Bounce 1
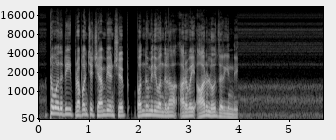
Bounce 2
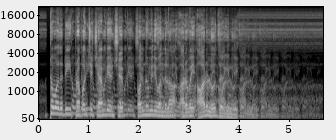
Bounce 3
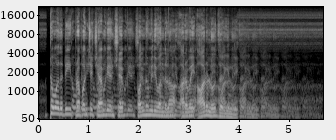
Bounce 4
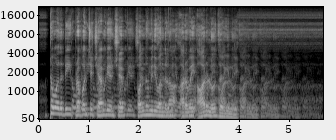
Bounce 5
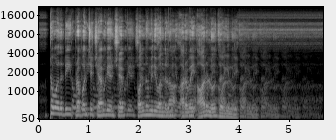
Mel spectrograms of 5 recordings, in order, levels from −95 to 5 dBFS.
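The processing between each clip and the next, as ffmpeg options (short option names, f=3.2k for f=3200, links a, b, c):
-filter_complex "[0:a]asplit=2[a][b];[b]aecho=0:1:414|828|1242|1656|2070:0.251|0.123|0.0603|0.0296|0.0145[c];[a][c]amix=inputs=2:normalize=0,aexciter=amount=15:drive=6.7:freq=6k,volume=-4dB"
-af "aecho=1:1:426|852|1278|1704:0.0891|0.0499|0.0279|0.0157,volume=-4dB"
-filter_complex "[0:a]asplit=2[a][b];[b]adelay=36,volume=-14dB[c];[a][c]amix=inputs=2:normalize=0"
-af "equalizer=f=9.1k:w=0.41:g=13.5,volume=-9dB"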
